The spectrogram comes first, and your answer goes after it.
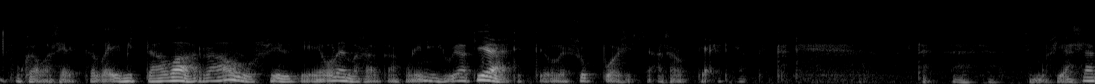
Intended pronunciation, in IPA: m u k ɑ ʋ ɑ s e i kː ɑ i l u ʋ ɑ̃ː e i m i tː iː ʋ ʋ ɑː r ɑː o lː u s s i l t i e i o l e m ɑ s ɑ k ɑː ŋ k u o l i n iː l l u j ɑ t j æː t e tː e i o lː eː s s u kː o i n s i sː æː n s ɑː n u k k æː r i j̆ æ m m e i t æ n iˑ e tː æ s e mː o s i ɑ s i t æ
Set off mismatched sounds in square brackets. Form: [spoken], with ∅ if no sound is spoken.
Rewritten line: m u k ɑ ʋ ɑ s e i kː ɑ i l u ʋ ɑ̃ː e i m i tː [æː] ʋ ʋ ɑː r ɑː o lː u s s i l t i e i o l e m ɑ s ɑ k ɑː ŋ k u o l i n iː l l u j ɑ t j æː t e tː e i o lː eː s s u [pː] o i n s i sː æː n s ɑː n u k k æː r i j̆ æ m m e i t æ n iˑ e tː æ s e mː o s i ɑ s i t æ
